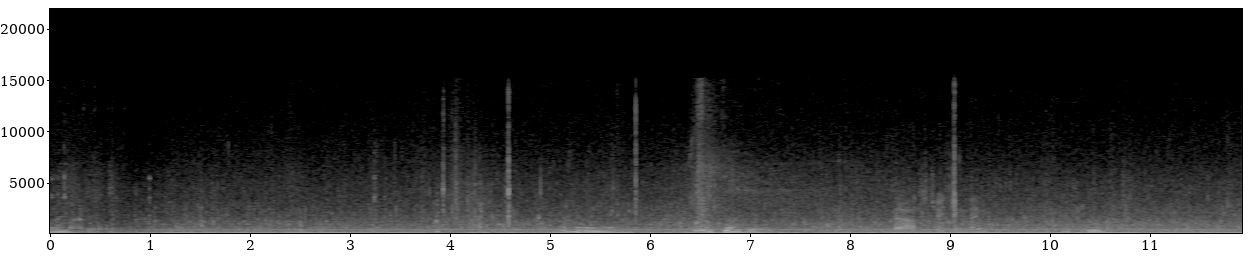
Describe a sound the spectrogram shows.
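An electric boat motor hums steadily.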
